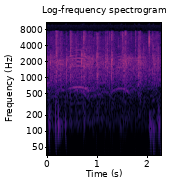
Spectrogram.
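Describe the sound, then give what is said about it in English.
Audience applause welcoming a speaker to a talk about marriage: a dense, steady wash of many hands clapping that holds at an even loudness throughout, with voices mixed in among the clapping. “would you put your hands together? Welcome him as he comes to talk to us”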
